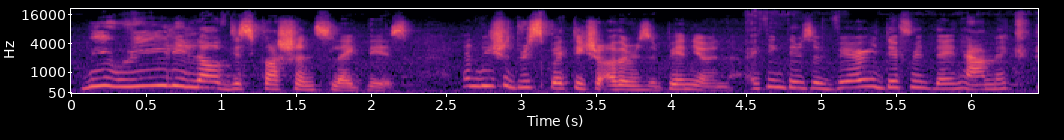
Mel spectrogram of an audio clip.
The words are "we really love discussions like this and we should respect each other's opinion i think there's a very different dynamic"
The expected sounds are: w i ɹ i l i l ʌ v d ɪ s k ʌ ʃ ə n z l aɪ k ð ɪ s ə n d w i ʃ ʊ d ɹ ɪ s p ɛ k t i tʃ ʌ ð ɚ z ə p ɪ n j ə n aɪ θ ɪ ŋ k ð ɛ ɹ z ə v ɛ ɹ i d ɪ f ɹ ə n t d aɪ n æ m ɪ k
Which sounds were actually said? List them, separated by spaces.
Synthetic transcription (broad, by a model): w i ɹ i l i l ʌ v d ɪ s k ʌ ʃ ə n s l aɪ k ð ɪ s ə n d w i ʃ ʊ d ɹ ɪ s p ɛ k t i tʃ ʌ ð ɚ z ə p ɪ n j ə n aɪ θ ɪ ŋ k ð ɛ ɹ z ə v ɛ ɹ i d ɪ f ɹ ə n t d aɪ n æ m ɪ k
